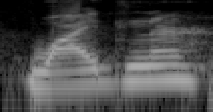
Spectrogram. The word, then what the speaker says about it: Widener: And FYI, the last name is pronounced Widener. Widener. Not that big a deal, but I mean. No, it is. Because I was thinking, I'm like, But we always said Widner and nobody corrected us.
